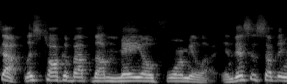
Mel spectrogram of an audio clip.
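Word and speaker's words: MAO: So Mayo. First of all, the word Mayo, and it's spelled M-A-O, not like mayonnaise.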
